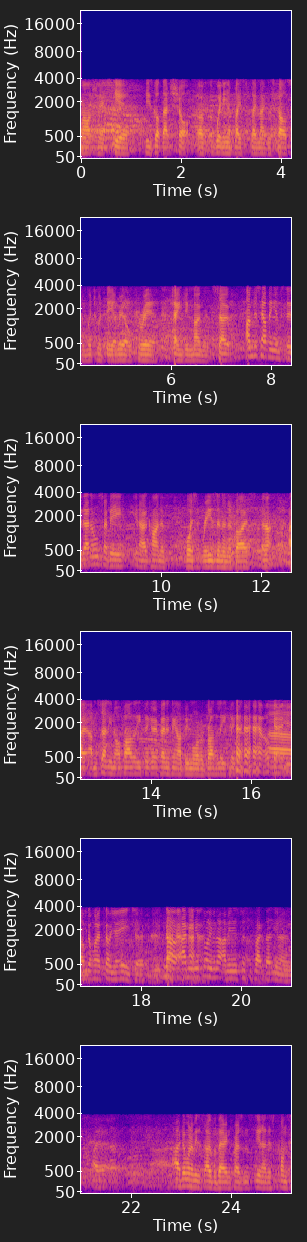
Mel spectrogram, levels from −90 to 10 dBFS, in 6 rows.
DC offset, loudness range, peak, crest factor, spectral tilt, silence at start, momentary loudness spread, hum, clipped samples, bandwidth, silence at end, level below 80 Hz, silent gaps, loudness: under 0.1%; 4 LU; -2 dBFS; 16 dB; -8.5 dB/octave; 0 s; 10 LU; none; under 0.1%; 4 kHz; 0 s; -60 dBFS; none; -19 LUFS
